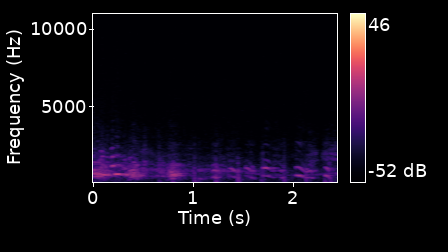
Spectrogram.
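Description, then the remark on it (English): A dog, King, whines in a run of high, wavering whimpers that rise and fall for a couple of seconds as it runs back and forth on the edge of a snow-covered ravine, with faint scuffling underneath. “King whined and ran back and forth on the edge of the ravine.”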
